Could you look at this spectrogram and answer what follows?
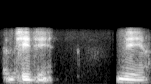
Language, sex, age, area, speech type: Sanskrit, male, 18-30, rural, conversation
